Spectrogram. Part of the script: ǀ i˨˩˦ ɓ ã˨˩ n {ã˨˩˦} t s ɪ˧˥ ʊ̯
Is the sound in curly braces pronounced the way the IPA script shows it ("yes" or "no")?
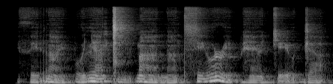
no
